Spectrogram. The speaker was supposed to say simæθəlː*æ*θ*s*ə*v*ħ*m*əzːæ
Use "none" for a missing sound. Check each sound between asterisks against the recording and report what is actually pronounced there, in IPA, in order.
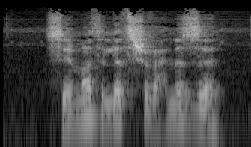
æ, ʃ, v, n

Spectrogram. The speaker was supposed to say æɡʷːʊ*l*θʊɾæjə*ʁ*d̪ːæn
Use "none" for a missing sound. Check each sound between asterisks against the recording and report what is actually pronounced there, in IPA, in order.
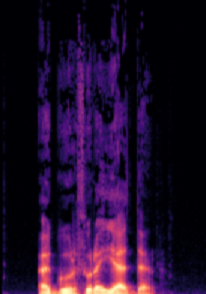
ɾ, ʕ

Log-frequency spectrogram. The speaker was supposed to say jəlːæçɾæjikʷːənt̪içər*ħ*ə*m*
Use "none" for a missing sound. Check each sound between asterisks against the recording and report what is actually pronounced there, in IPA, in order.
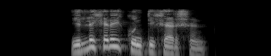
ʃ, n

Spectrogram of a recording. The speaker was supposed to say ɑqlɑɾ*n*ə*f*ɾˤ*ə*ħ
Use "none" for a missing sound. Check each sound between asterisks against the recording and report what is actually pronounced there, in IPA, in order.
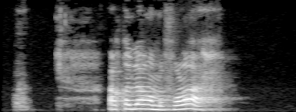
n, f, ɑ

